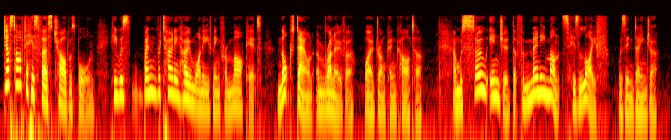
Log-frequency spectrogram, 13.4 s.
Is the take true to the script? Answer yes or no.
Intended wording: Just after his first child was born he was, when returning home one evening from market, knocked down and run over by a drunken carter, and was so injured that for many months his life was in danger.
yes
